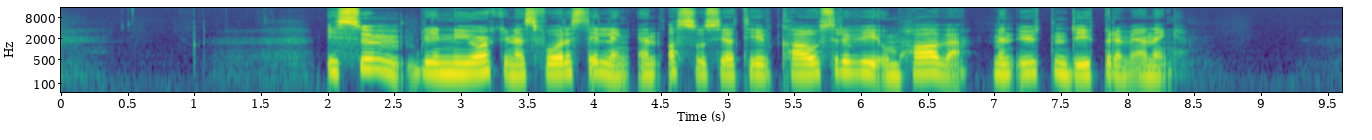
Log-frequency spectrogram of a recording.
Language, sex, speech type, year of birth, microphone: Norwegian, female, read, 1988, Shure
